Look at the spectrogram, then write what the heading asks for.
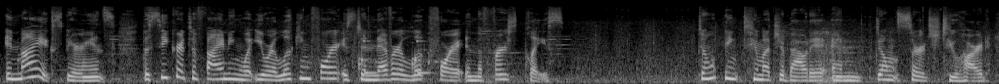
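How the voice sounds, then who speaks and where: An actress playing a composed, earnest young woman knight leader in an anime game, speaking in a measured, articulate way. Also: mid-range voice, animated, slight background noise, natural voice. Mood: reassuring.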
